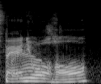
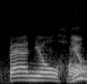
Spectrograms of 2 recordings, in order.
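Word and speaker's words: Faneuil Hall: Its name is spelled this way. Oh. Oh, that's Faniel Hall. Faniel Hall.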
